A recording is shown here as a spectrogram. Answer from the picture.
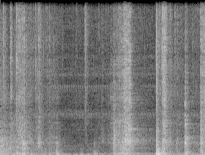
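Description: A hanging rack of spare ribs on a metal hook being lowered into a metal pan, with light scrapes and knocks, one sharper knock about one and a half seconds in.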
